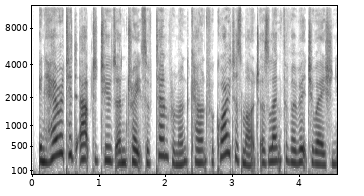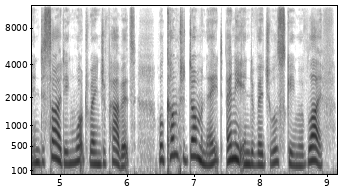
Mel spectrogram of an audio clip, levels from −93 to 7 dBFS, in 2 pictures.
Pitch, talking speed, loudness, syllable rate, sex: 230 Hz, 195 wpm, -18 LUFS, 6.4 syllables/s, female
